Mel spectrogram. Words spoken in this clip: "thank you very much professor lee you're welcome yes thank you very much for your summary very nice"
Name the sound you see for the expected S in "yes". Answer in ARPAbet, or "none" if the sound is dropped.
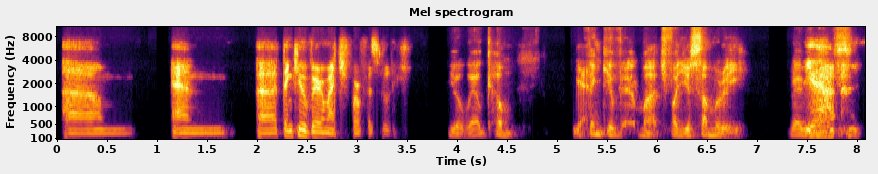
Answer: TH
